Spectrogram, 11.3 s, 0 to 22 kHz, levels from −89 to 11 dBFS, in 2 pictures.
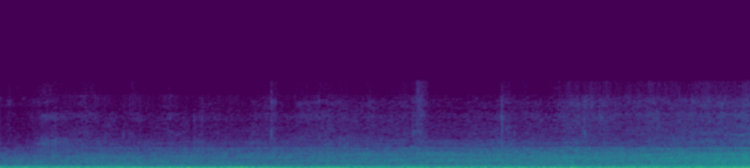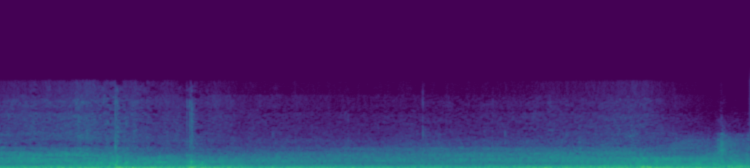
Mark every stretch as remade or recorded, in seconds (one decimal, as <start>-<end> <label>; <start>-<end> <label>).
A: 0.0-1.2 recorded; 1.2-6.2 remade; 6.2-8.7 recorded; 8.7-10.2 remade; 10.2-11.3 recorded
